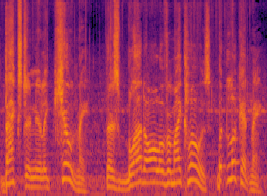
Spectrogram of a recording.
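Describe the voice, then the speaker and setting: An actor playing a firm, suspicious space base commander in an audio drama, with an urgent, questioning manner. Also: male voice, high voice, wildly swooping pitch, normal speed, slight background noise. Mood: tense, defiant. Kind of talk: 1970s audio drama acting. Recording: music under voice.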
